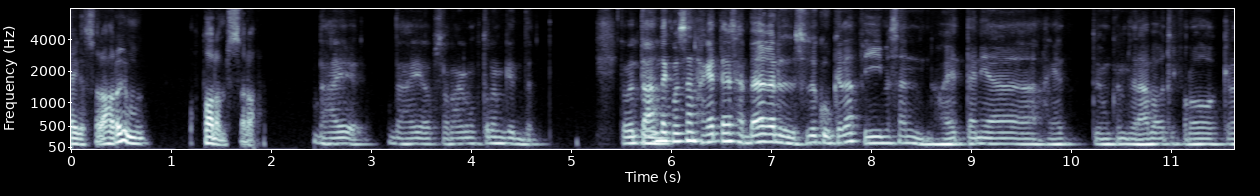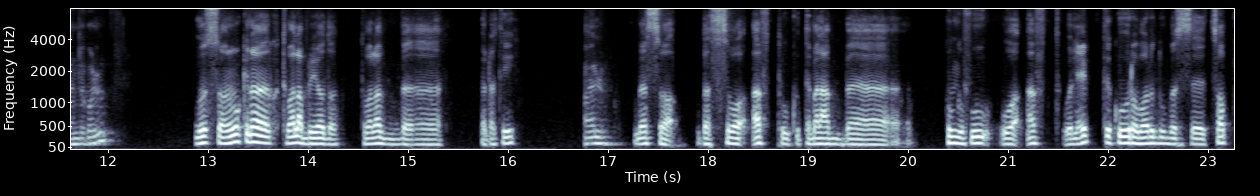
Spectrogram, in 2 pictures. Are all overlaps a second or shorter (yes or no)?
yes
